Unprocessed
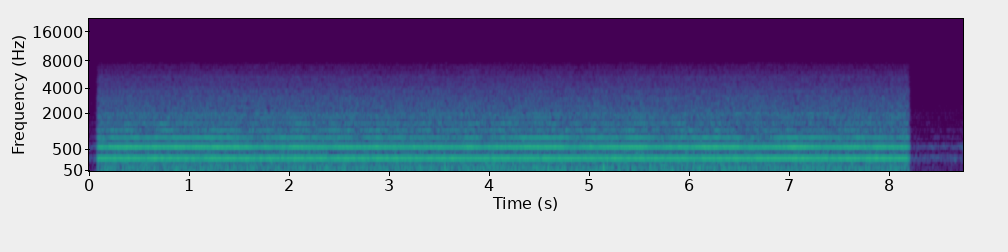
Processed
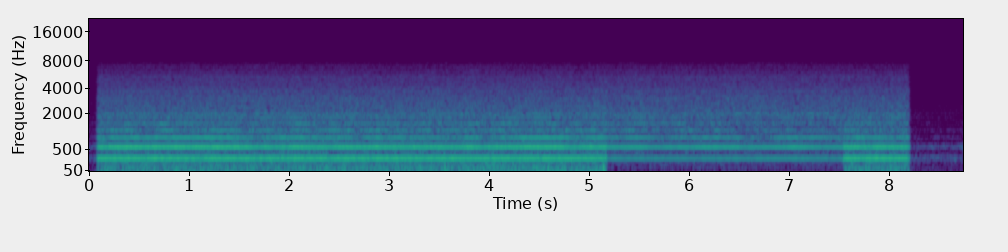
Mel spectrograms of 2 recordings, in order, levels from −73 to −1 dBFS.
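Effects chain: 5.18–7.55 HPF 970 Hz 6 dB/oct

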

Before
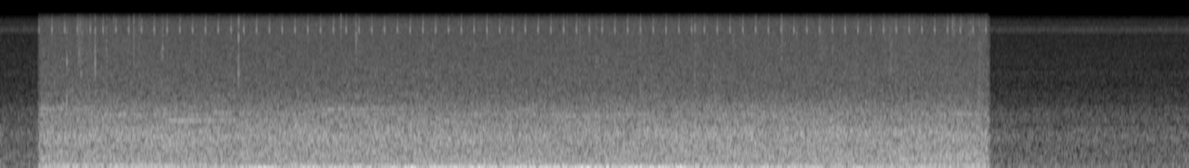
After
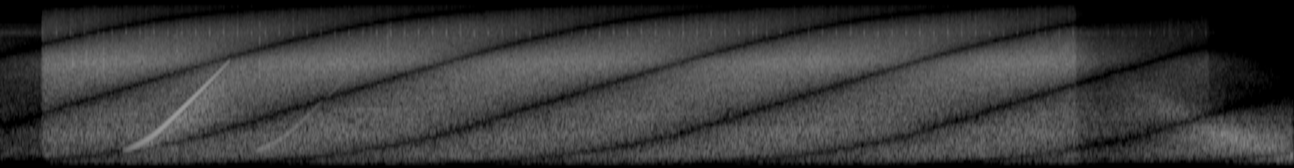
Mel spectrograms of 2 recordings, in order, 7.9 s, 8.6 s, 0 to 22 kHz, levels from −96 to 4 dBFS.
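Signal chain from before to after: HPF 160 Hz 12 dB/oct; low shelf 360 Hz +9 dB; in parallel at -1 dB: wrapped overs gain 25.5 dB; on the sum: band-pass sweep 5100 Hz -> 300 Hz, 6.67–7.88; painted sound rise, 0.75–1.41, 340–5300 Hz -36 dBFS; frequency shift +130 Hz; on a send: echo 0.813 s -17.5 dB; on the sum: digital reverb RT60 0.99 s, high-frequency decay 0.85×, pre-delay 5 ms, DRR 7.5 dB; speed mistake 48 kHz file played as 44.1 kHz; endless phaser +0.64 Hz; gain -1.5 dB

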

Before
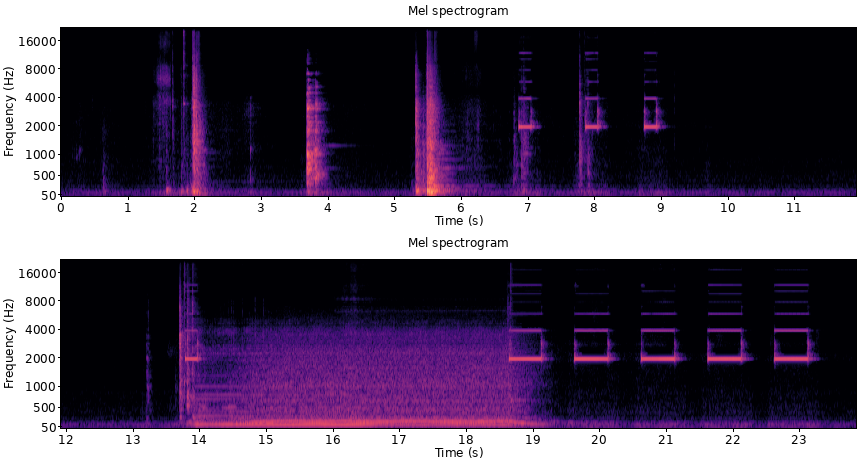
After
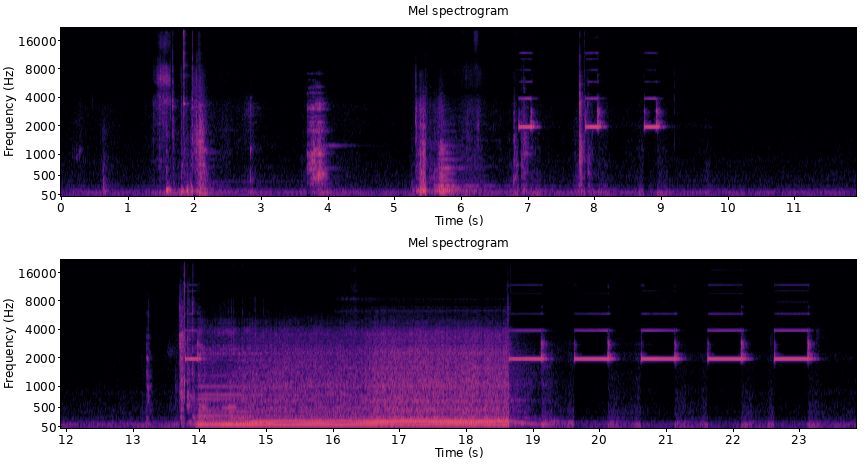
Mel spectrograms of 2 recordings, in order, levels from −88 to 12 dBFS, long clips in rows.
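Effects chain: negative-ratio compressor -33 dBFS, ratio -1

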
